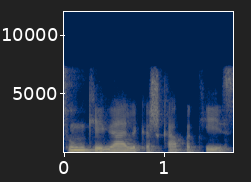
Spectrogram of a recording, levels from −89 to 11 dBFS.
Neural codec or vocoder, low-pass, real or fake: none; 7.2 kHz; real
